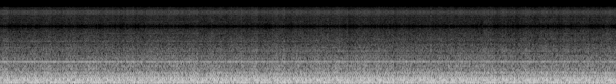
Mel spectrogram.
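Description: Small aircraft's engine and spinning blades running steadily in flight, a loud constant drone with a steady hum and a thin tone near 1 kHz, heard from on board.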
